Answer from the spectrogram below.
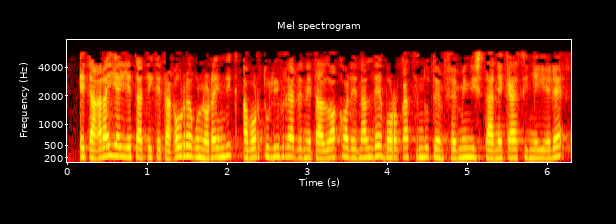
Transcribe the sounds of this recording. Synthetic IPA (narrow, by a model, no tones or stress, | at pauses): e̞t̪aɣaɾajaje̞t̪at̪ike̞t̪aɣawre̞ɣ̞uno̞ɾajnd̪ikʰaβo̞ɾt̪uliβ̞ɾe̞aɾe̞ne̞t̪aðoako̞aɾe̞nald̪e̞βo̞ro̞kat͡se̞nd̪ut̪e̞ɱfe̞minist̪anekaːsiɲeje̞ɾe̞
